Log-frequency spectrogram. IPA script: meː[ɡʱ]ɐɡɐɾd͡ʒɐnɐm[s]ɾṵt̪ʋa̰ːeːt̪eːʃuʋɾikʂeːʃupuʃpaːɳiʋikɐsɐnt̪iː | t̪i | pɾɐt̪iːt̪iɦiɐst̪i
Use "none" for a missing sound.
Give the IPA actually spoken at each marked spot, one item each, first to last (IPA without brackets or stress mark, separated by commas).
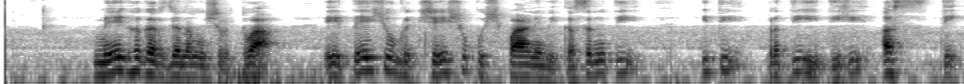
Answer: ɡʱ, ʃ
